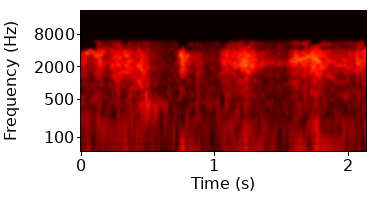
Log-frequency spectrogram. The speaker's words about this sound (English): As I opened the door, they were still kissing.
